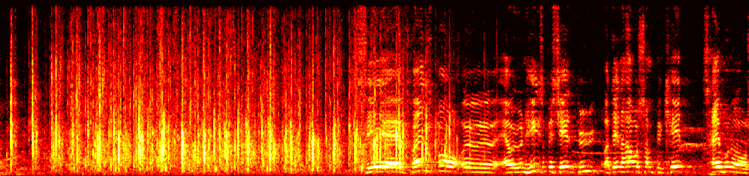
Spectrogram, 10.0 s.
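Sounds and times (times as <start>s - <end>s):
audience applause: 0.0s - 6.4s
speech: 4.9s - 9.9s.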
